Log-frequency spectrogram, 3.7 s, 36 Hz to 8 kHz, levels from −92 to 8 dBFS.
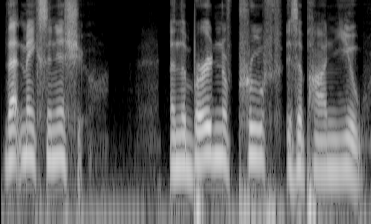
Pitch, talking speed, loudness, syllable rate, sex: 155 Hz, 195 wpm, -19 LUFS, 5.9 syllables/s, male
